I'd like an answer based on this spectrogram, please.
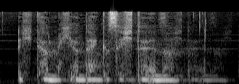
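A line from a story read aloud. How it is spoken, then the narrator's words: Whispered. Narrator (German): flüstert er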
